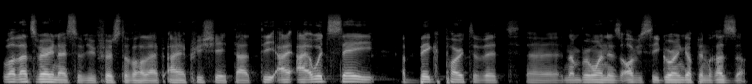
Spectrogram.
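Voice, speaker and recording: Young man, twenties, from Palestine, low-pitched, dry close recording, earnest, passionate, repeats words. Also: fairly even intonation, a little fast, hardly any pauses, no room sound. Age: 20s. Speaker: guest, student entrepreneur. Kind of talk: interview answers.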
